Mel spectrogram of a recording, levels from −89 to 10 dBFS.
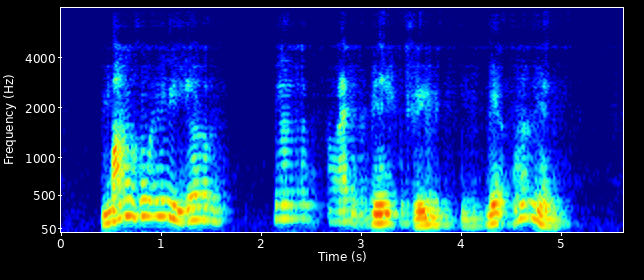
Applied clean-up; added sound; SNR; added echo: neural mask model DeepFilterNet 3.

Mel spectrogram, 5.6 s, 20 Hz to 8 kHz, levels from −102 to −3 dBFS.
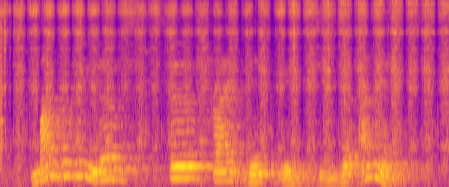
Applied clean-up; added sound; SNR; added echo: none; Tools; 10 dB; reverberation time 1.4 s.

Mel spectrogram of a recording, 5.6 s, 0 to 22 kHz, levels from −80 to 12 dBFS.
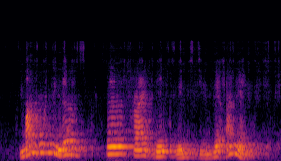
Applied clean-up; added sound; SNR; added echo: neural separator model SepFormer DNS4.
